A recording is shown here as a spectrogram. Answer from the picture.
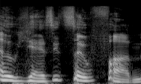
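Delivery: slow, drawn-out cartoon baby character voice. Impressionist lists voices he can do and does one: Stewie Griffin impression. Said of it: "such as Stewie Griffin".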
